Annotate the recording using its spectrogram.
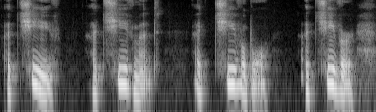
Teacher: we just kept our stress on that second syllable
